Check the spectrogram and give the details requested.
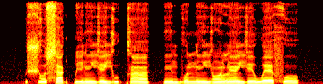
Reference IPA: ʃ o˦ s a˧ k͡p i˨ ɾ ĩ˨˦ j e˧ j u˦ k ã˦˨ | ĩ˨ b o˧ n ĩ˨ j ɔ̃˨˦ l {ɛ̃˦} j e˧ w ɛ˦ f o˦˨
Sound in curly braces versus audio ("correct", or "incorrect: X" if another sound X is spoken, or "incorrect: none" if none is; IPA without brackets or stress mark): correct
